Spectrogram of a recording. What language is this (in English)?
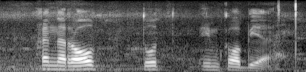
Afrikaans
